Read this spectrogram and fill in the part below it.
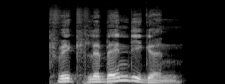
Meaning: inflection of quicklebendig: 1. strong genitive masculine/neuter singular 2. weak/mixed genitive/dative all-gender singular 3. strong/weak/mixed accusative masculine singular 4. strong dative plural
- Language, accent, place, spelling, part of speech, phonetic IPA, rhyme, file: German, Germany, Berlin, quicklebendigen, adjective, [kvɪkleˈbɛndɪɡn̩], -ɛndɪɡn̩, De-quicklebendigen.ogg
